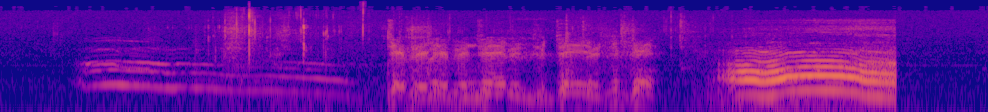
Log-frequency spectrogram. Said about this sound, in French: Alors, vous avez sûrement reconnu grâce à ce magnifique grognement de zombies et à ce rythme endiablé le film Shaun of the Dead, qui est le premier film dont j'ai décidé de vous parler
